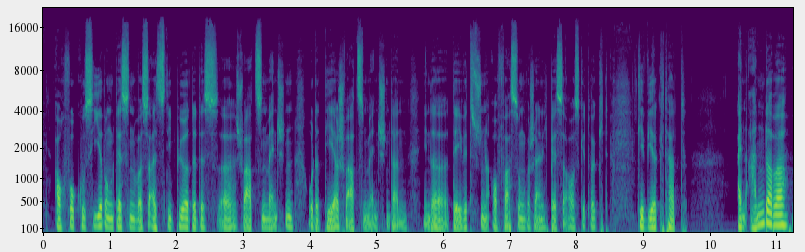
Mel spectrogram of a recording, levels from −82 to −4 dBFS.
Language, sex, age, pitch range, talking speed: English, male, 50-69, 115-135 Hz, 145 wpm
